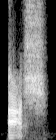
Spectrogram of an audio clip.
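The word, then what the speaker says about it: Æ: Musk, meanwhile, told podcast host Joe Rogan, I mean, it's just X, the letter X, and then the XE is like pronounced Ash, and then A-12, A-12 is my contribution.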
